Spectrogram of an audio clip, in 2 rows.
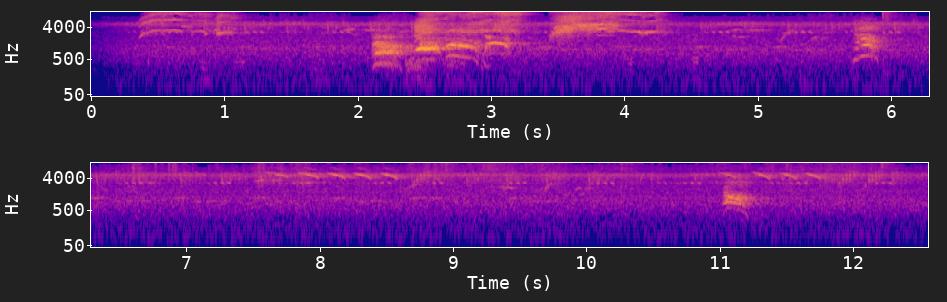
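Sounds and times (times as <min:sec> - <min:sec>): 
steady hiss: 0:00.0 - 0:12.5
baboon barking and grunting calls: 0:01.6 - 0:03.3, 0:11.0 - 0:11.4.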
